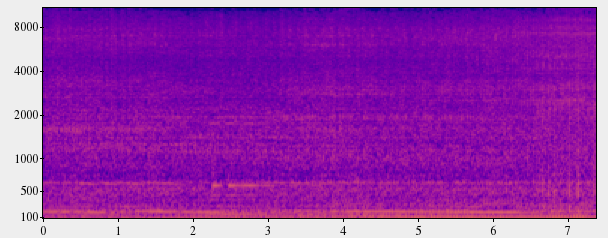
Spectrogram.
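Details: BMW E90 with N55 engine: starter churns rhythmically at about three beats a second but the engine never catches; cranks but won't start.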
